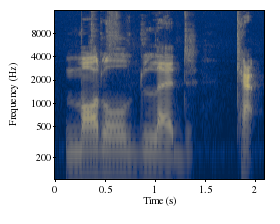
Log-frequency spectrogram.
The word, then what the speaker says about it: Modeled Led Cat: My name's pronounced Modeled Led Cat because I work a lot with LEDs.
